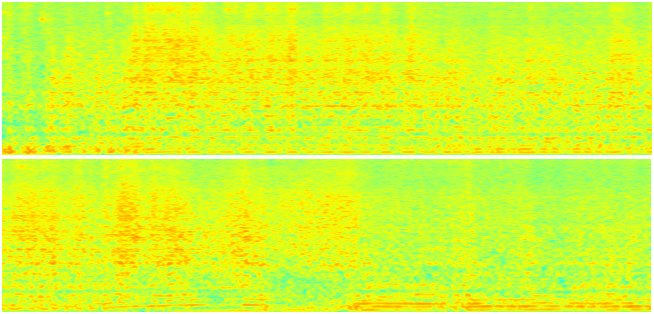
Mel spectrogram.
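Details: New engine catches and runs unevenly at light constant throttle, note wavering and stumbling rather than settling; owner feels it runs on three cylinders; misfire suspected, cause not confirmed.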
